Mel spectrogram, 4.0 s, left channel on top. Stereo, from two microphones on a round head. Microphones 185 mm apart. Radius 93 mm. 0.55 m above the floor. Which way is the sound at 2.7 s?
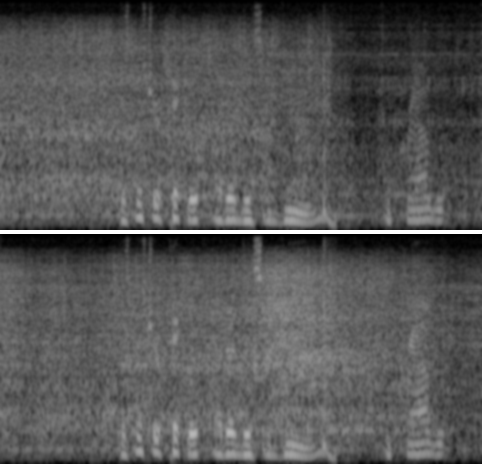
50° right (ahead or behind).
